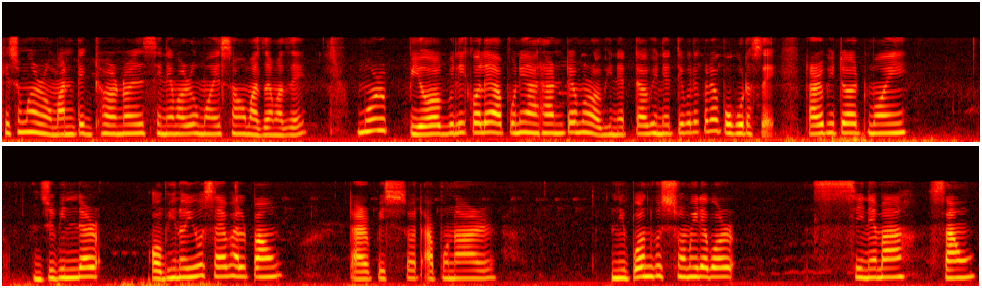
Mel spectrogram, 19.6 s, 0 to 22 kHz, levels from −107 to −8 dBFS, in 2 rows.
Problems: background sounds at intervals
